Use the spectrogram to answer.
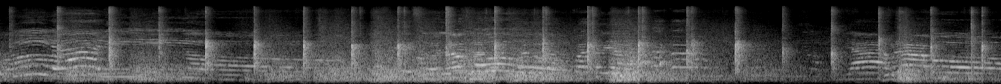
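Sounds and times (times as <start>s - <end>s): rhythmic hand claps: 0.0s - 10.0s.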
